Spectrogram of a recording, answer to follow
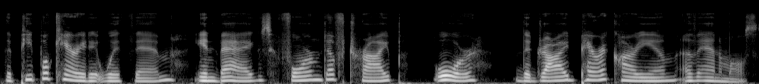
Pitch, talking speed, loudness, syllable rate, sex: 175 Hz, 135 wpm, -18 LUFS, 3.9 syllables/s, female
